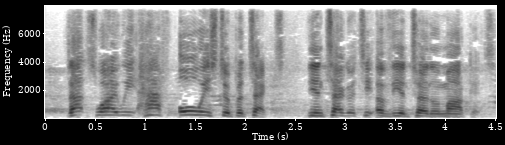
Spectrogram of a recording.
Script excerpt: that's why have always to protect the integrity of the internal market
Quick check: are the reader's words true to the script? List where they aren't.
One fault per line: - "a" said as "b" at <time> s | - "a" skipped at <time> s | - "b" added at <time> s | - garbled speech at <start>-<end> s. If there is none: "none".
- "we" added at 0.7 s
